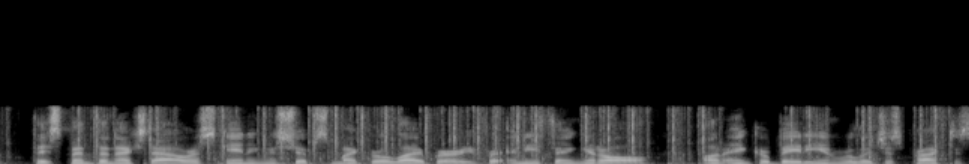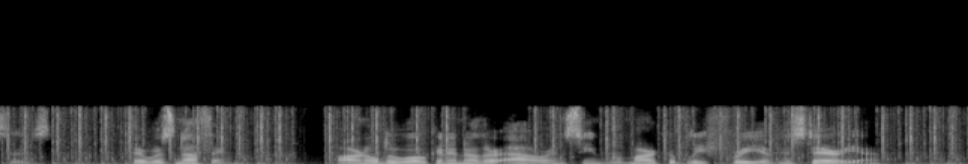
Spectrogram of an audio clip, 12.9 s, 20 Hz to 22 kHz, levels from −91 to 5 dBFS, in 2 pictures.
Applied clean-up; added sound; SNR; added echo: none; Typewriter; 11 dB; none.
